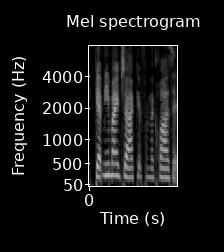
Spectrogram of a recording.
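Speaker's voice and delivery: ordinary delivery, nothing marked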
